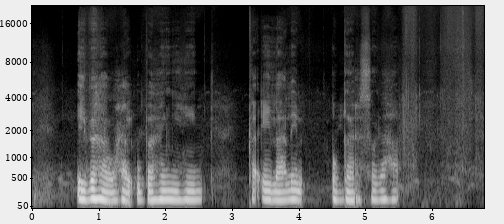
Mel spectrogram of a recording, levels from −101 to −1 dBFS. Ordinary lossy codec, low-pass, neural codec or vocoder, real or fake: none; none; codec, 44.1 kHz, 3.4 kbps, Pupu-Codec; fake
